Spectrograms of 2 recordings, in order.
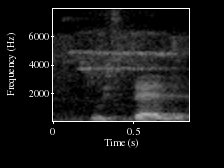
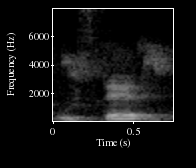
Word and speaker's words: usted: Usted is the formal you, it's the word for you. It's pronounced usted. In many countries you don't even hear the D, it's just usted.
